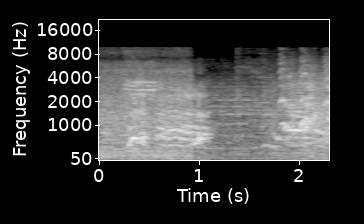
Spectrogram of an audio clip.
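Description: Speech over street noise, with a brief sharp drop in level just after the middle.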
